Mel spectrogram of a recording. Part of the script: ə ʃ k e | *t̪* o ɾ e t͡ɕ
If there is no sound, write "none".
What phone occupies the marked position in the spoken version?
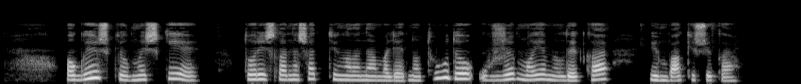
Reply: t̪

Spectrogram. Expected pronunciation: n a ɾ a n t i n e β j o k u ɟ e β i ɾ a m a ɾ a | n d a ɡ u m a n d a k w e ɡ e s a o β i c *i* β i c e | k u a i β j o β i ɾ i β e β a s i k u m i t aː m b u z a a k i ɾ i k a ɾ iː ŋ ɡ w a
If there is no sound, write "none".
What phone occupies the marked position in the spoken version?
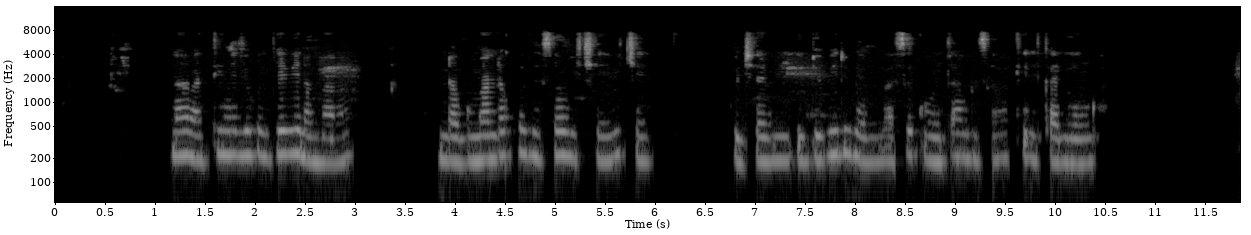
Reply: e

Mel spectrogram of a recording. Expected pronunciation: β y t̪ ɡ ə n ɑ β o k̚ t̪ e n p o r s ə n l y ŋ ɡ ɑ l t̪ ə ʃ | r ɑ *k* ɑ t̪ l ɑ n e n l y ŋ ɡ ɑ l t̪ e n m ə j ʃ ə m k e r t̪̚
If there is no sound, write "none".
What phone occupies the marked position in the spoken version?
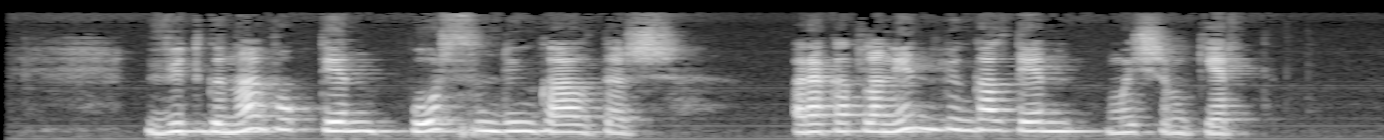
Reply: k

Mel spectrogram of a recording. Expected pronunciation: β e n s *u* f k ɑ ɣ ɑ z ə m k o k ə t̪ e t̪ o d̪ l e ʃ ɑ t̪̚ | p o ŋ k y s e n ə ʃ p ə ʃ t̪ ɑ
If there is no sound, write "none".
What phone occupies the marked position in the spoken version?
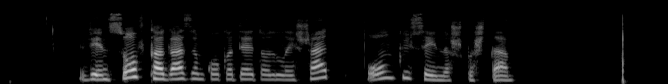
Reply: o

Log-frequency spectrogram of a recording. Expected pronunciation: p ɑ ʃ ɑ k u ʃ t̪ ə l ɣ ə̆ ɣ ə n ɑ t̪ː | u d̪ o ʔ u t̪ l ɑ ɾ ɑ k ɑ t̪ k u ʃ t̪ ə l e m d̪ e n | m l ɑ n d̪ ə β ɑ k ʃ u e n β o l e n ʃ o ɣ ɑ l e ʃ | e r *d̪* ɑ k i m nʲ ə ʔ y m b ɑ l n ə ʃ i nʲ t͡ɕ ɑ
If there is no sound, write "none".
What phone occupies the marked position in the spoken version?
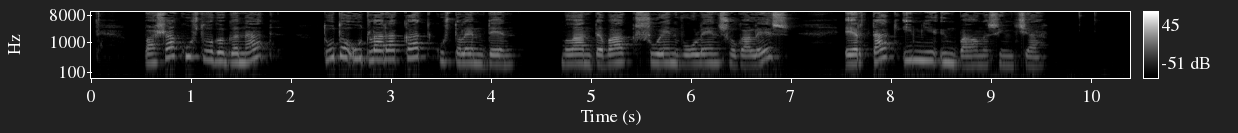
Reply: t̪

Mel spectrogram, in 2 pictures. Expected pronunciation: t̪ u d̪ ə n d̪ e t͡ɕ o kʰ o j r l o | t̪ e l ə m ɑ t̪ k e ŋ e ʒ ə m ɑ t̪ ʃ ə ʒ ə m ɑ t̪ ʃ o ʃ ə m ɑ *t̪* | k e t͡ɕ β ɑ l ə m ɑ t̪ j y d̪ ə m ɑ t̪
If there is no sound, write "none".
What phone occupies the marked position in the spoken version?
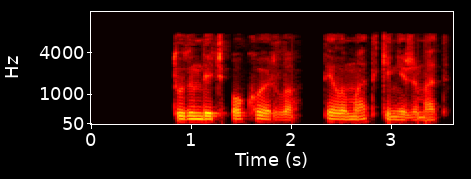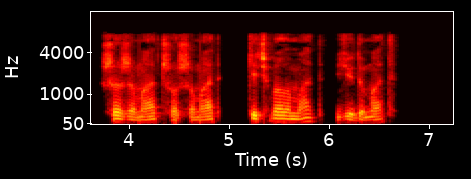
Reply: t̪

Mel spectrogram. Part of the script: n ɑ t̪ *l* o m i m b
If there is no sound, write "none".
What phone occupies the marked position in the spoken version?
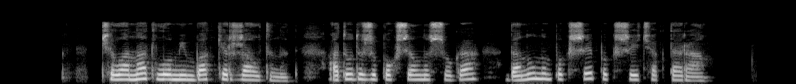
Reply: l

